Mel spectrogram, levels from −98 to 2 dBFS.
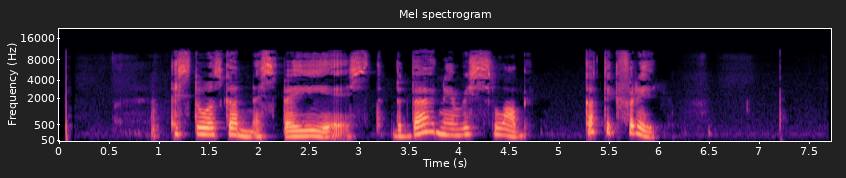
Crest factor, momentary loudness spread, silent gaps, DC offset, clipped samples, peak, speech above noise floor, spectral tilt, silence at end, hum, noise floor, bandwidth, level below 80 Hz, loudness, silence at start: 20 dB; 11 LU; none; under 0.1%; under 0.1%; -2 dBFS; 49 dB; -5 dB/octave; 1.75 s; none; -69 dBFS; 11 kHz; -68 dBFS; -21 LUFS; 0.95 s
